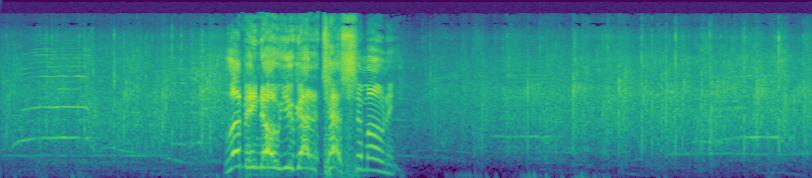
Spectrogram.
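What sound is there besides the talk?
audience clapping hands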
